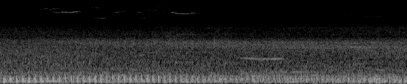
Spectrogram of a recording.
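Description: A motor vehicle's engine running, a rapid low pulsing that is a little stronger in the first second and then steady.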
